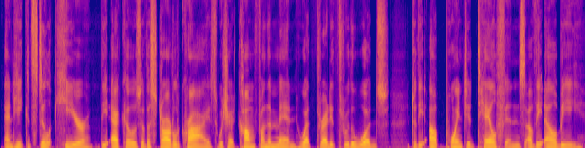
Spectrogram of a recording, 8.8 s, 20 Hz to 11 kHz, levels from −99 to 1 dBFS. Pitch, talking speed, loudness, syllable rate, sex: 170 Hz, 225 wpm, -21 LUFS, 4.7 syllables/s, female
